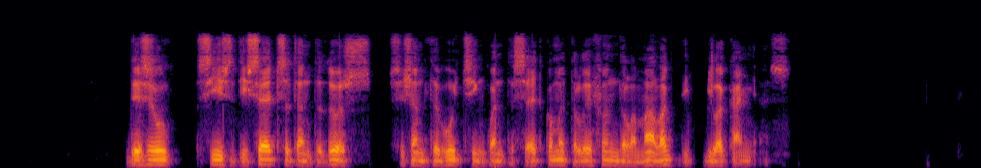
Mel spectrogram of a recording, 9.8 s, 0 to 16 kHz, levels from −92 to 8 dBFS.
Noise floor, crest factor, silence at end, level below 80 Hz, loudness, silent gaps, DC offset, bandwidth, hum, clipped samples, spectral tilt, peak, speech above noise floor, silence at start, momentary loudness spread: under -90 dBFS; 22 dB; 1.95 s; -50 dBFS; -21 LUFS; none; under 0.1%; 7.8 kHz; none; under 0.1%; -5 dB/octave; -2 dBFS; over 69 dB; 1.25 s; 14 LU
